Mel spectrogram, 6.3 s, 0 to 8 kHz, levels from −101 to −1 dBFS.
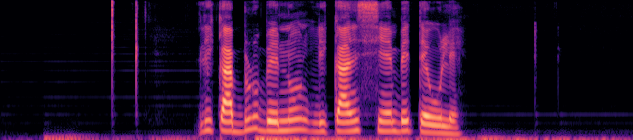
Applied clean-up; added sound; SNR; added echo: neural mask model DeepFilterNet 3.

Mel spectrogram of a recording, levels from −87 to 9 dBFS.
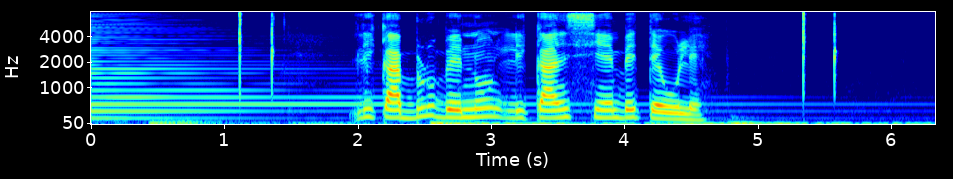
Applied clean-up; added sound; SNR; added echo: none; Keyboard (musical); 17 dB; none.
